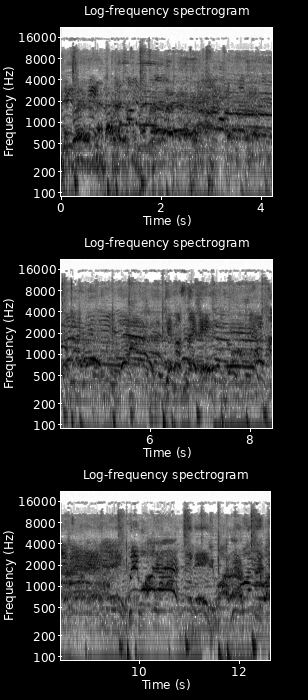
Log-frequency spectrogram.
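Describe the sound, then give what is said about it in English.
A dense crowd of fans shouts and screams continuously for Olivia Dunne, a Louisiana State University gymnast, many excited voices layered into a loud, sustained roar with overlapping yells and high shrieks rising throughout. “That group of part of the future of America were screaming for Olivia Dunne, a gymnast at Louisiana State University.”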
